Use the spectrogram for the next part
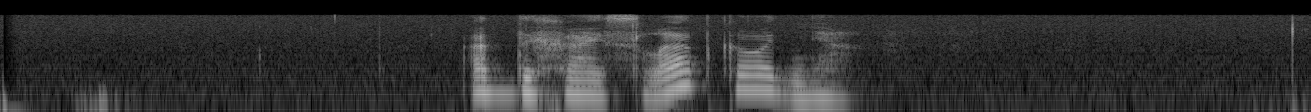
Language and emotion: Russian, positive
